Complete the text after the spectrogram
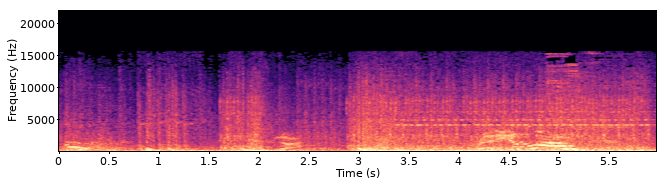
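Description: Game explosions boom and crackle.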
